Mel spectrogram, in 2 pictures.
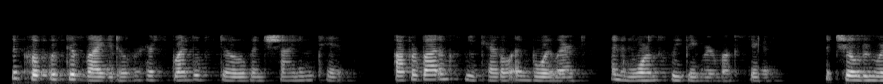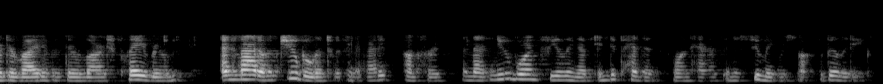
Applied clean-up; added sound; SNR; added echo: neural mask model DeepFilterNet 3.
